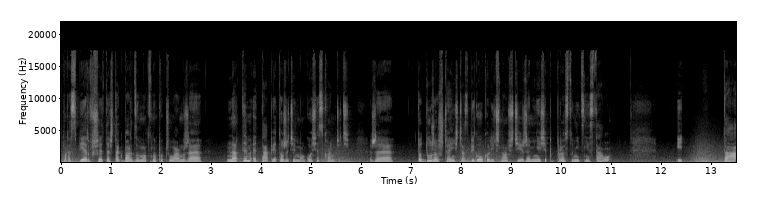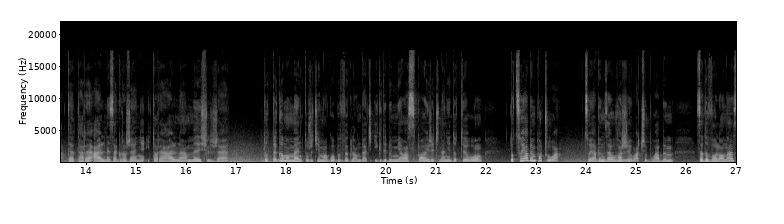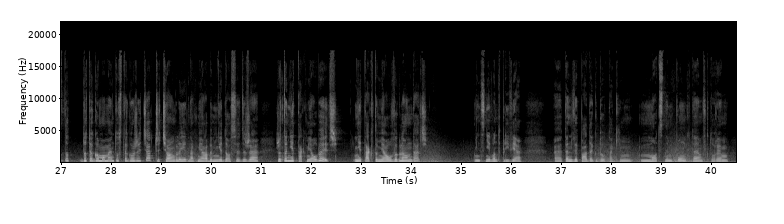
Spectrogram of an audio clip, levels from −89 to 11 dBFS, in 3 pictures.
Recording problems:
wind noise on the microphone; occasional gusts; 20 dB below the speech

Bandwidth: 17.5 kHz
